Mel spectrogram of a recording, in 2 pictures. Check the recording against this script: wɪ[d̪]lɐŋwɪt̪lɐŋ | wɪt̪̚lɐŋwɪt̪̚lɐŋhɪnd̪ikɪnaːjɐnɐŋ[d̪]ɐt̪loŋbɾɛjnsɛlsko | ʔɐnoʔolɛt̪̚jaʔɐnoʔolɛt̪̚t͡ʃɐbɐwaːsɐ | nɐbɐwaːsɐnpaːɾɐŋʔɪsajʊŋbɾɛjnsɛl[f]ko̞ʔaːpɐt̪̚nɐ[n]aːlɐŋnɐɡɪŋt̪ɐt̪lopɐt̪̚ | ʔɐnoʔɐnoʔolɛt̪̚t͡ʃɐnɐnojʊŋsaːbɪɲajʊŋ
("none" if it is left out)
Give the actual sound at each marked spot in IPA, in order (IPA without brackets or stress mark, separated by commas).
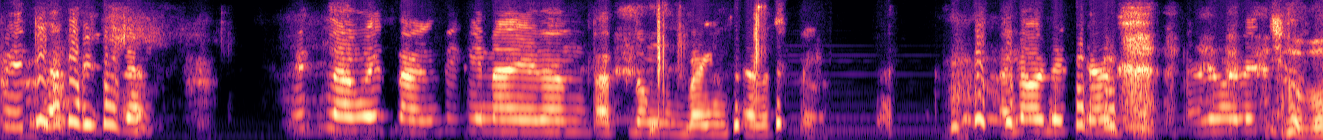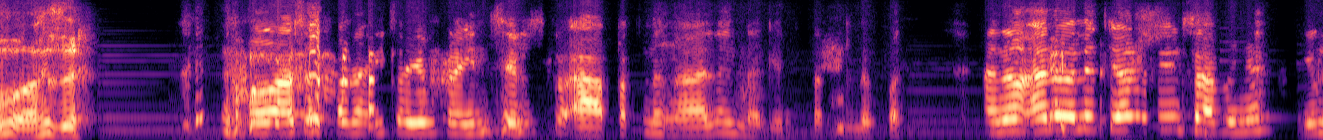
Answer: t̪, t̪, s, ŋ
